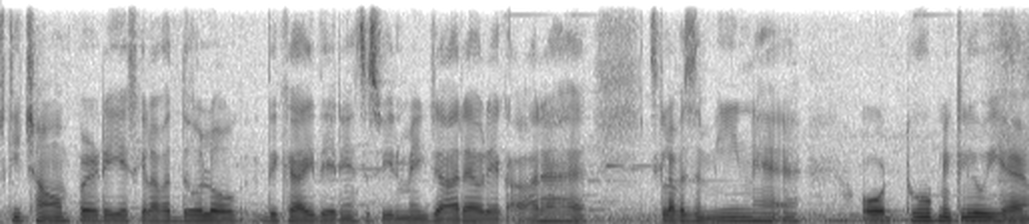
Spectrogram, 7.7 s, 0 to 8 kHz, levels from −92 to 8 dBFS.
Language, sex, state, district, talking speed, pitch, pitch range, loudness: Hindi, male, Delhi, New Delhi, 265 wpm, 125 Hz, 120-130 Hz, -17 LUFS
